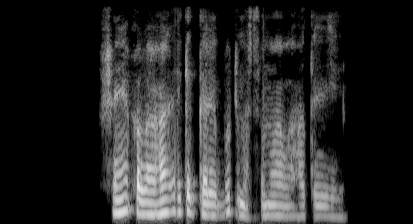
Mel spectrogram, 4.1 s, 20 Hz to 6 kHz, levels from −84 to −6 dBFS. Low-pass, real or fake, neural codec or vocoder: 5.4 kHz; fake; codec, 16 kHz in and 24 kHz out, 2.2 kbps, FireRedTTS-2 codec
